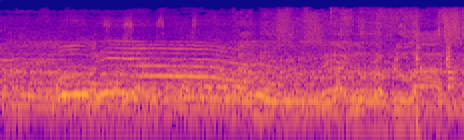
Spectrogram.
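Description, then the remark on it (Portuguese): A large live crowd at a music show shouts and cheers together when the performer calls for a shout, in a loud, sustained roar of many overlapping voices, with scattered higher whoops rising above the mass throughout. “Mãozinha lá no céu, quem tá feliz dá um grito. Chega mais um grito.”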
